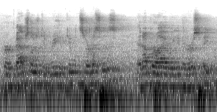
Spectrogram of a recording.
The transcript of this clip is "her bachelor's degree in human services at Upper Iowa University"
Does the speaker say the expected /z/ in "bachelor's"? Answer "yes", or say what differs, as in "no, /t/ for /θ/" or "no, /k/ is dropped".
yes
